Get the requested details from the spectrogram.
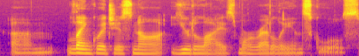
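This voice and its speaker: A woman with a Midwestern American accent speaks on a very clean recording against a silent background. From rural western Kansas, US. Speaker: education professor. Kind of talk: interview.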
